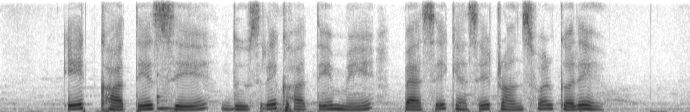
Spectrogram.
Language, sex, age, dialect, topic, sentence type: Hindi, female, 18-24, Marwari Dhudhari, banking, question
